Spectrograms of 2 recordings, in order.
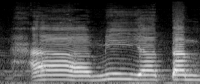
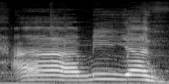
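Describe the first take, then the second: First: The word ends with a full 'tan' syllable. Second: The word ends with a silent-vowel 'h' sound. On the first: The reading continues without stopping. The speaker calls it wrong. "Jadi bukan dibaca dengan hamiyatan" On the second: The reader stops at the end of the verse. The speaker calls it right.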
